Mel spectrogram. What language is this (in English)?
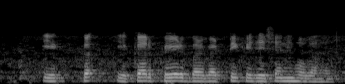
Magahi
